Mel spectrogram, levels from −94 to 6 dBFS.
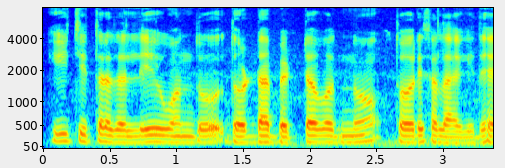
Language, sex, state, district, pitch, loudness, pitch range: Kannada, male, Karnataka, Bangalore, 135 Hz, -19 LUFS, 130-140 Hz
